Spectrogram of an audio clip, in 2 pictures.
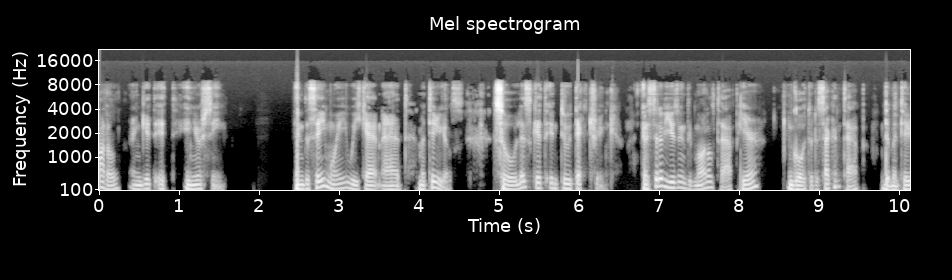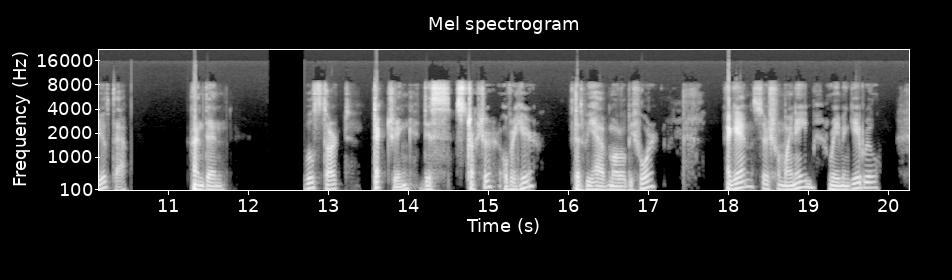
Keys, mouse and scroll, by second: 0.7-3.8 middle drag, 3.8 scroll up 1, 4.0 scroll down 1, 4.3-6.6 middle drag, 6.6 click, 8.3 alt+h, 8.9 alt+a, 9.3 scroll down 1, 10.2-10.6 scroll down 1, 10.6 click, 11.0 click, 12.1 click, 12.5 click, 16.5 click, 16.9-17.3 scroll down 1, 17.3-18.2 middle drag, 18.2 scroll down 1, 18.4-19.5 middle drag, 19.5 click.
